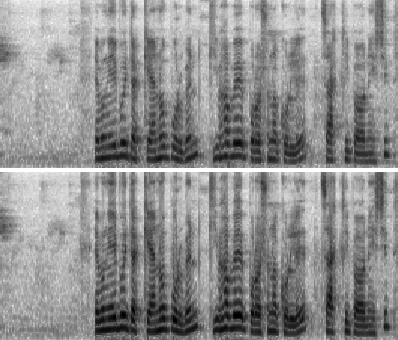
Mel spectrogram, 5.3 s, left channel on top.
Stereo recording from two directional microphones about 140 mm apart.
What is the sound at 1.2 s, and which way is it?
Speech, 45° right (ahead or behind).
